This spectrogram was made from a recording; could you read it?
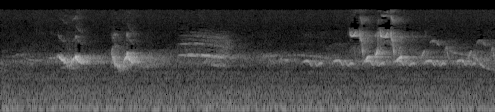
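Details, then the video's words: A common nightingale sings varied phrases: two bright, rich notes, a drawn-out whistle, then a quick rattling flourish of high notes, over a steady background hiss. "Незабываемое Пение соловья"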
